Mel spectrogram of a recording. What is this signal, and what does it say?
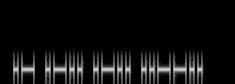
Morse code, heard as a keyed tone, about 30 wpm, 700 Hz. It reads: ALL?
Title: Sentences from Top 200 Words 30wpm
